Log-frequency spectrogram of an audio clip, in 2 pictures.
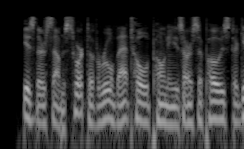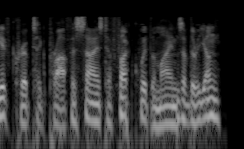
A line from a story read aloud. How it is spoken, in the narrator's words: I asked sharply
